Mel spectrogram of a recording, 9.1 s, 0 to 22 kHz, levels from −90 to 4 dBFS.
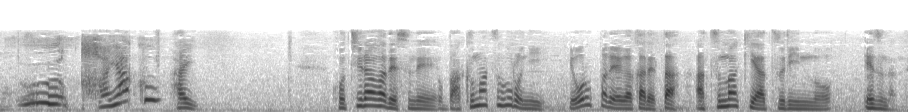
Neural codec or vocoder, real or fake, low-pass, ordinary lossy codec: none; real; 7.2 kHz; none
